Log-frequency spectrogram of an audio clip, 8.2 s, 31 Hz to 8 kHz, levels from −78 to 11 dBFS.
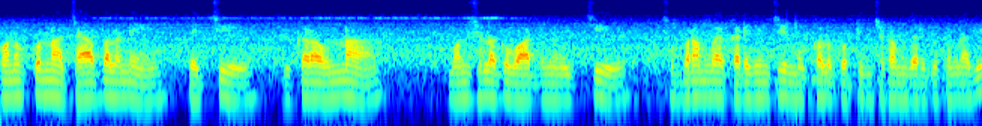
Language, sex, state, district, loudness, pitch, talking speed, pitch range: Telugu, male, Andhra Pradesh, Guntur, -21 LUFS, 110 Hz, 105 wpm, 105-115 Hz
